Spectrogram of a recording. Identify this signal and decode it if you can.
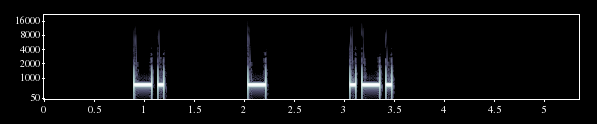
Morse code, heard as a keyed tone, about 20 wpm, spaced as for 8 wpm, 700 Hz. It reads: NTR
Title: 053 Lesson 10e - Letter r - Three Characters 20wpm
